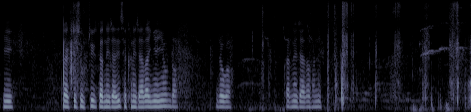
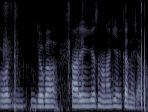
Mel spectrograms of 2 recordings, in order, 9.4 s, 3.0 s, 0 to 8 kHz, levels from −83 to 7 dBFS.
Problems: constant background noise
